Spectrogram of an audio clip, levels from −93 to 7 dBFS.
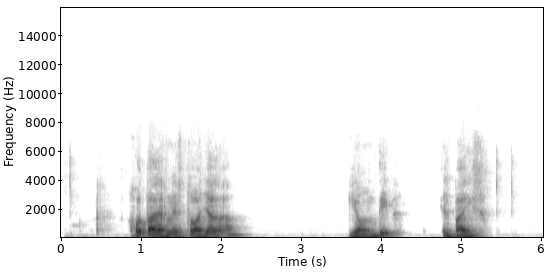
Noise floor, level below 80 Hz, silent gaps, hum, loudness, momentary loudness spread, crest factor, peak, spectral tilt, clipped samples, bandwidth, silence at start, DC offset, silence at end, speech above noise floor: -80 dBFS; -60 dBFS; none; none; -22 LUFS; 16 LU; 20 dB; -4 dBFS; -11 dB/octave; under 0.1%; 5.6 kHz; 0.85 s; under 0.1%; 0.8 s; 60 dB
